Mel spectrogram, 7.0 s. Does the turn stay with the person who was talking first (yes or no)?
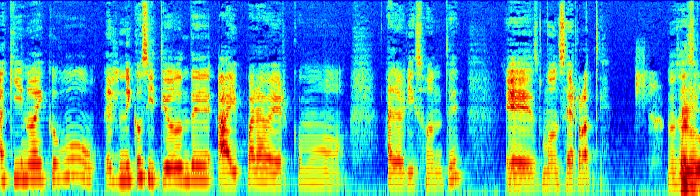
no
